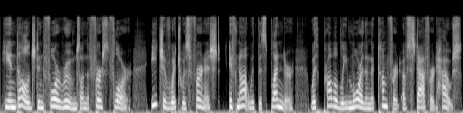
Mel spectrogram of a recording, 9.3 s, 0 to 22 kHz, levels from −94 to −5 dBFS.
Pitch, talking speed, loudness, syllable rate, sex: 220 Hz, 180 wpm, -16 LUFS, 4.6 syllables/s, female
